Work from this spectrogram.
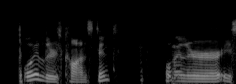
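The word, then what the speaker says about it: Euler: it's called boiler's constant Oiler is spelled like uler e l r but pronounced like oil what pi is to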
